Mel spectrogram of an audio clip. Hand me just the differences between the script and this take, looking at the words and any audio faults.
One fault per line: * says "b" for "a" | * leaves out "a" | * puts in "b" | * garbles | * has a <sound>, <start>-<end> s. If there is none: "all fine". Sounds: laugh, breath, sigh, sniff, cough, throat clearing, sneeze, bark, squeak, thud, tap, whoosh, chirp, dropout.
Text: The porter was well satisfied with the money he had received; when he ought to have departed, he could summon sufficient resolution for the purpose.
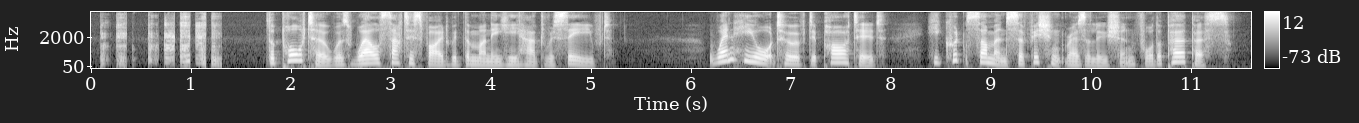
* has a throat clearing, 0.1-1.3 s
